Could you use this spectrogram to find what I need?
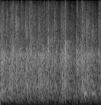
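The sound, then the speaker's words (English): A large group claps together in dense, continuous applause that holds steady for the whole moment, a full wash of many hands with no single clap standing out. “If you're not clapping, angels are judging you.”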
